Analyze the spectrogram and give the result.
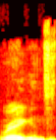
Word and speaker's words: Ragains: Do you go, because you spell it R-A-G-A-I-N-S, but you pronounce it like Ronald Reagan? – Yeah, I still get that all the time.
